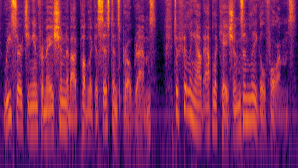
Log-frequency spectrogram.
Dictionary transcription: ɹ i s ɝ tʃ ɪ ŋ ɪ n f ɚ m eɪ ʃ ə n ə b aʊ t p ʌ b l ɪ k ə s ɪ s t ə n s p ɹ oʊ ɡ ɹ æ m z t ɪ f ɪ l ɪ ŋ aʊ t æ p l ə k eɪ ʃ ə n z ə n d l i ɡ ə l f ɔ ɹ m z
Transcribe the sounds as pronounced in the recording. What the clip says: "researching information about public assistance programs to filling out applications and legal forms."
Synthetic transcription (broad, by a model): ɹ i s ɝ tʃ ɪ ŋ ɪ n f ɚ m eɪ ʃ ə n ə b aʊ t p ʌ b l ɪ k ə s ɪ s t ə n s p ɹ oʊ ɡ ɹ æ m z t ɪ f ɪ l ɪ ŋ aʊ t æ p l ə k eɪ ʃ ə n z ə n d l i ɡ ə l f ɔ ɹ m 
